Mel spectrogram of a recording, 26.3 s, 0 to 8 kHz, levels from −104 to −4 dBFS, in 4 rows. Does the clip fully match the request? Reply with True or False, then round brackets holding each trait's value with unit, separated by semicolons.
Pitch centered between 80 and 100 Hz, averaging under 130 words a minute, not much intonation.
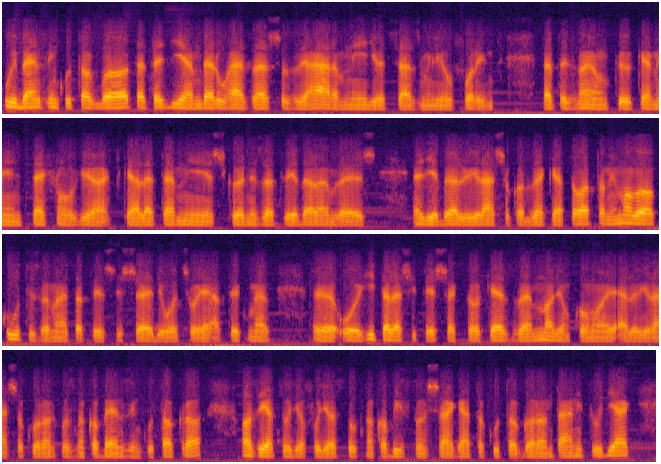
True (85 Hz; 120 wpm; 1.9 semitones)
